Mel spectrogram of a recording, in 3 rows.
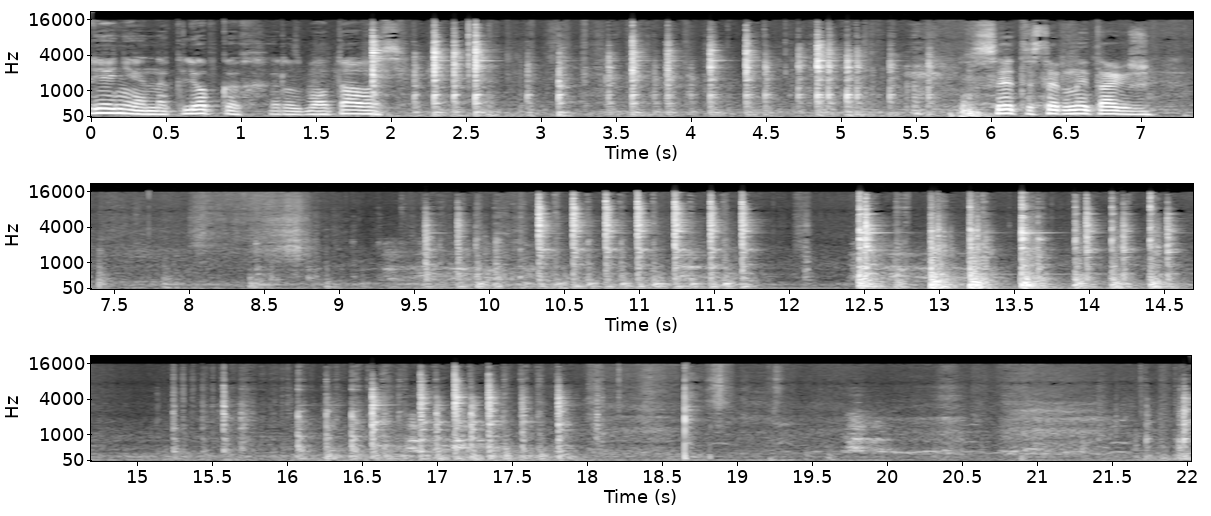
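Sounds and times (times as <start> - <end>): metal bracket clacking: 1.8 - 5.8, 9.3 - 18.0
single metal knocks: 9.6 - 18.0.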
